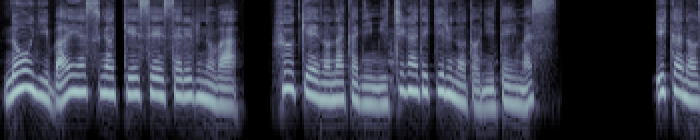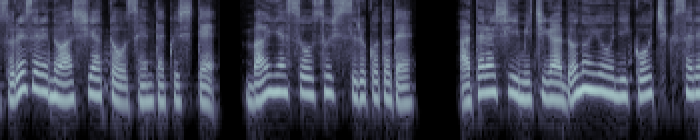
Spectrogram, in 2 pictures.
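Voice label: Japanese elearning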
